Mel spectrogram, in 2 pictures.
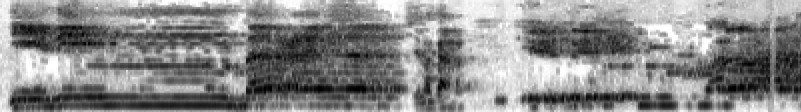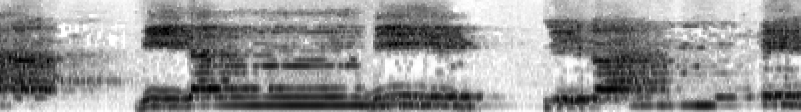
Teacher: Adapun iklab ketika nun sukun bertemu ba bi gunnah dibaca dengan gunnah. Gunnahnya tambahan dilamakan. · Yang pertama rapat, kemudian ditambah gunnah. Gunnahnya lama.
